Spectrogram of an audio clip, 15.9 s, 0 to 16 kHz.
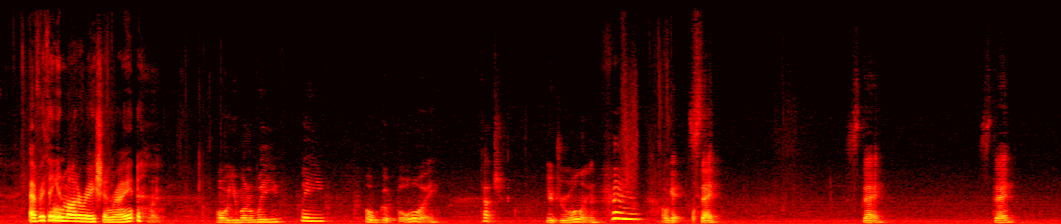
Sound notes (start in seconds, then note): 9.1 laughs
